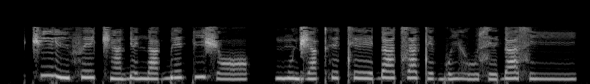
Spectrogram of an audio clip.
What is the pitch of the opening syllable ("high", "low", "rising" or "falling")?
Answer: high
